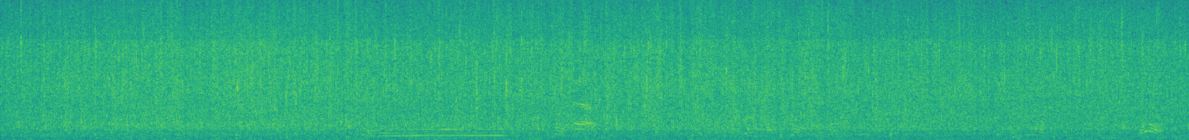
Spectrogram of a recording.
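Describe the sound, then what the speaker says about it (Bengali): A strong stream current near Nafakhum waterfall in Bandarban rushes with a constant broad roar, loud and unbroken, while a voice speaks faintly under it. "পানির কি স্রোত"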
